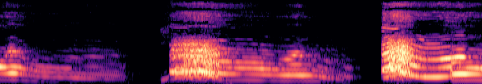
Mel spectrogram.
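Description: A Siberian husky gives three long, wavering howls that slide gradually downward in pitch.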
